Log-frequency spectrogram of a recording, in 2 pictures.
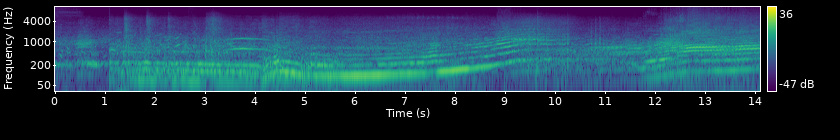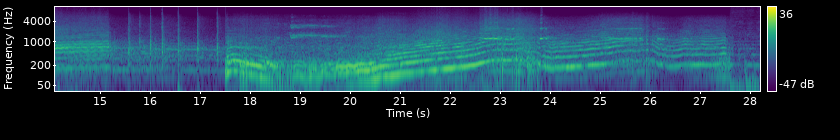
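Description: Car engines rev loudly, rising and falling in pitch, as cars speed past.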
